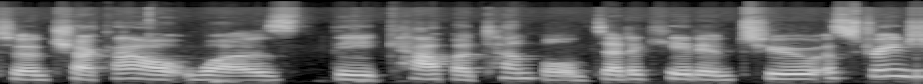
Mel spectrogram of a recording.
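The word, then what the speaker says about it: 河童: you were investigating the the koopa is that how you pronounce it like the kappa kappa kappa all right so we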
